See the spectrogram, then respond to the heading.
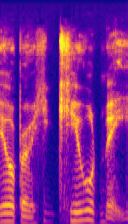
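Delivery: hushed voice. Pulling Bill aside in character after a fight, whispering. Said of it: "I whisper".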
